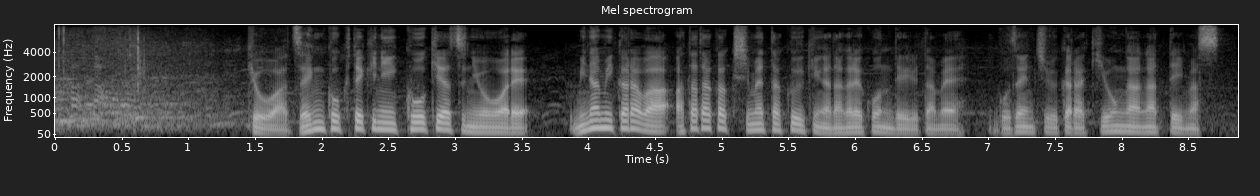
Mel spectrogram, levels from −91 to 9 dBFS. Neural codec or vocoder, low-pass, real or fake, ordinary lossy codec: none; none; real; none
